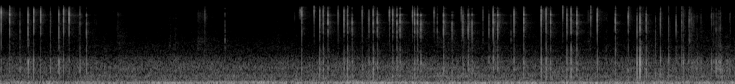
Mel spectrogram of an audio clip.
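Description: A small clear glass cylinder planter filled with soil, pebbles and a succulent is held in the hands and tapped and scratched on its glass wall with long nails. Rapid, short, bright clicking taps come in uneven bursts, denser in the second half, mixed with soft scratching. A steady low rumble sits underneath throughout.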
